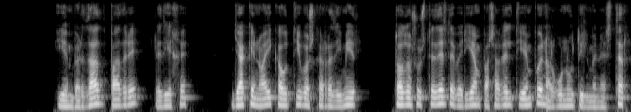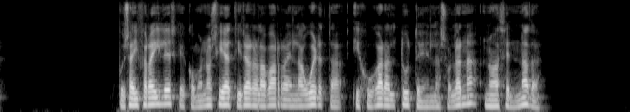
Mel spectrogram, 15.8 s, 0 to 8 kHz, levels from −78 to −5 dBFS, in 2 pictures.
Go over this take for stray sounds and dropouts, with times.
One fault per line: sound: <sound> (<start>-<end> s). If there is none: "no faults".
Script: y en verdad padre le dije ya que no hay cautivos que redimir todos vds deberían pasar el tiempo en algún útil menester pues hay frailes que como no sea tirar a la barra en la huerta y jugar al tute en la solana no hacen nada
no faults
